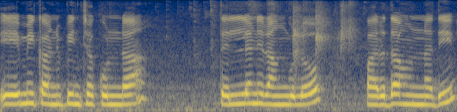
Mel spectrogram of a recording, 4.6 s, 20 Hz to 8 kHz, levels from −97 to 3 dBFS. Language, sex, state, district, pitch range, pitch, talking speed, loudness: Telugu, female, Telangana, Karimnagar, 235-255 Hz, 240 Hz, 90 wpm, -12 LUFS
